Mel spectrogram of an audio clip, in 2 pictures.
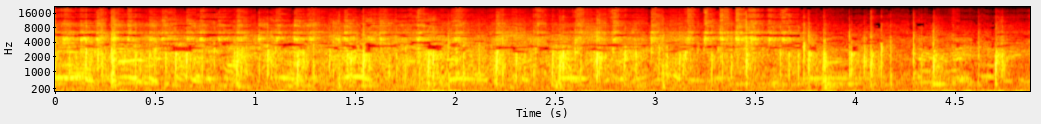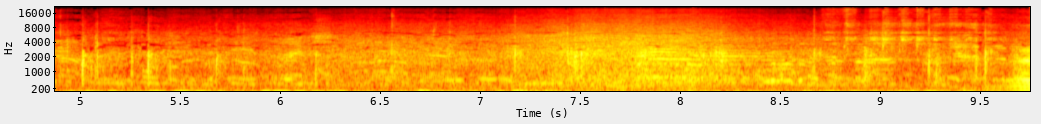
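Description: A crowd at the finish of the SUPERCHAMPS 2024 distance paddleboard race gives scattered clapping and cheering for an arriving racer, moderately loud beneath a commentator talking.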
